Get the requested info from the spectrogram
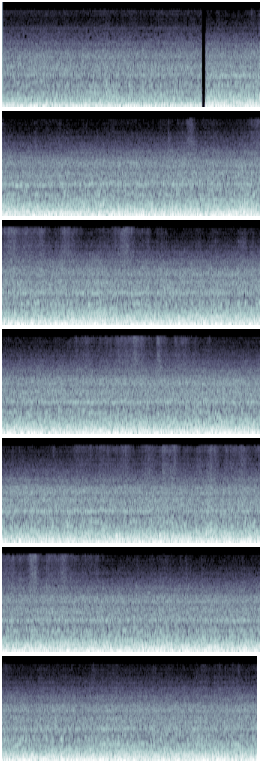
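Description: Electric local train running: a steady rumble of wheels on track with a faint motor whine, broken briefly about three seconds in.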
